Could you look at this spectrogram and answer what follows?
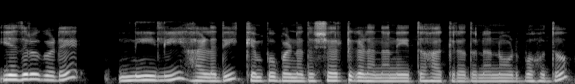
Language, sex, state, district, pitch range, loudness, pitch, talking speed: Kannada, female, Karnataka, Bangalore, 155-200 Hz, -17 LUFS, 170 Hz, 105 wpm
